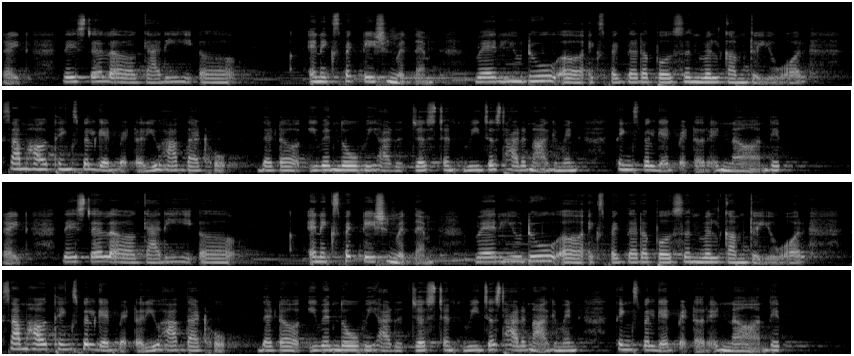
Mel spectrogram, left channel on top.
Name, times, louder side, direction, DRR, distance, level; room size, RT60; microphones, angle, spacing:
voice 1, 0.0-2.3 3.1-10.7 11.1-16.3, equal, 30° right, 11 dB, 0.8 m, -27 dB
sound 1, 1.8-7.2, equal, 70° right, 3.8 m, -46 dB
23.0 x 21.5 x 9.8 m, 1.1 s
head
